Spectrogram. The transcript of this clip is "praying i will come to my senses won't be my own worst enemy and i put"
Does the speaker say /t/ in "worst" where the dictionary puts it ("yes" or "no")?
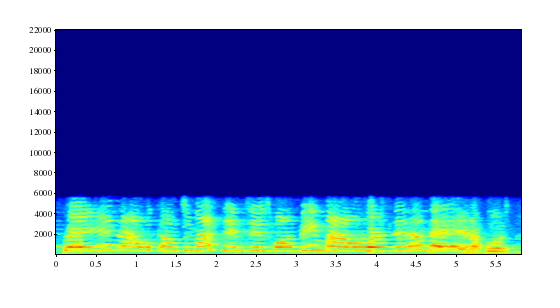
no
